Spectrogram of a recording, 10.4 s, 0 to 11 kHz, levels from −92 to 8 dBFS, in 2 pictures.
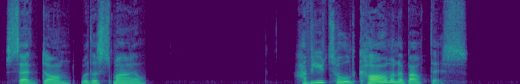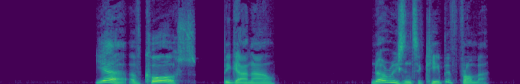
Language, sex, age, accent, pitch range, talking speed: English, male, 30-49, British, 115-145 Hz, 135 wpm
